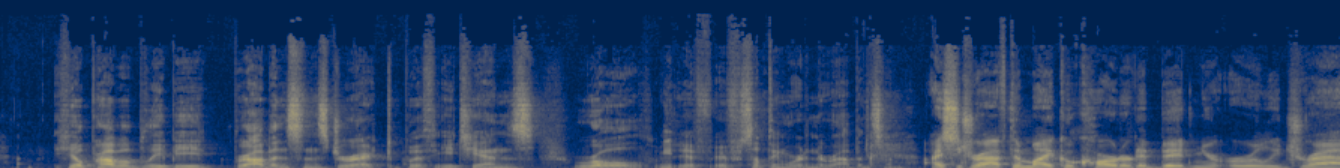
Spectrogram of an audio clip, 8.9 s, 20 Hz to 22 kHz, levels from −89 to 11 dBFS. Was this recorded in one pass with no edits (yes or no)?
no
